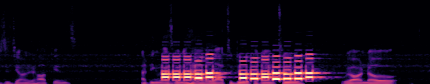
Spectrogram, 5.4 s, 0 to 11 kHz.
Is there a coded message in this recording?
Yes: DTMF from 2.0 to 3.9 s, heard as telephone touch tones, dialled by machine, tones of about 80 ms, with room echo and speech in English. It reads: 0008# 850356#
